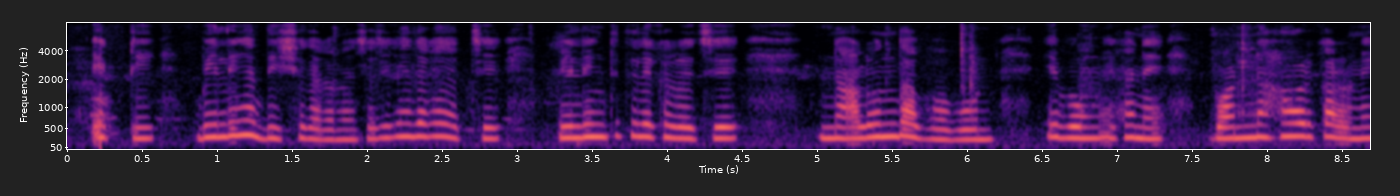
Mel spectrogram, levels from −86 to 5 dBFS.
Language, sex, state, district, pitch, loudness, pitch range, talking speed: Bengali, female, West Bengal, Dakshin Dinajpur, 270 Hz, -30 LUFS, 255-295 Hz, 145 wpm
